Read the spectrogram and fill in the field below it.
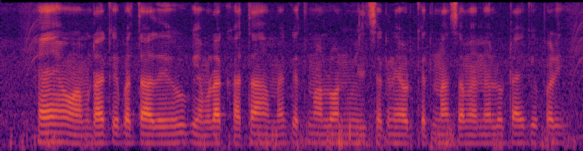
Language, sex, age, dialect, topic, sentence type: Maithili, male, 25-30, Angika, banking, question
